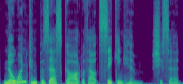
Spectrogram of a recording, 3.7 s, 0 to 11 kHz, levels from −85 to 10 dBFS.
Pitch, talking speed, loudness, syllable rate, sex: 195 Hz, 165 wpm, -18 LUFS, 4.1 syllables/s, female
